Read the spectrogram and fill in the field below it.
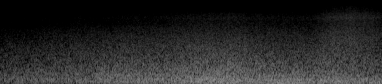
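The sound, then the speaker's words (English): Ocean surf rolls in with a steady, broad rush of wash, swelling slightly louder midway as a wave breaks on shore, continuous with no voices. “It is a poor substitute, we've learned, for the real thing. Ocean waves.”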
